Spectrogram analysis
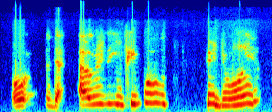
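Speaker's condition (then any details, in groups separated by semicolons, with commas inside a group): Cerebral palsy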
